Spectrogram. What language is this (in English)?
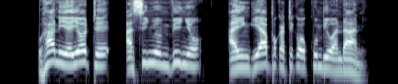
Swahili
